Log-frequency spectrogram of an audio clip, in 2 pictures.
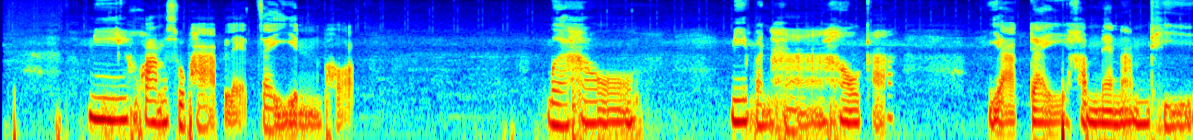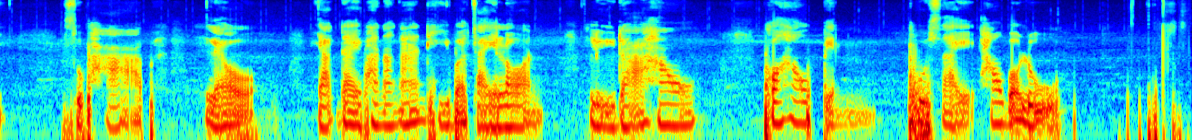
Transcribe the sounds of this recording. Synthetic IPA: miː˧˥˨kʰwaː˧˥˨msu˧˦pʰaː˧˩p̚lɛ̰˧t͡ɕa˧˩jjḛ˧˥˨npʰɔ̰ː˧˦ | mɯ˧˩ɐəha˧˨w | miː˧˥˨pa˨nhaː˨˦ha˧˩˨wka˧˩ | ja̰ː˨˩k̚da˧˩jkʰa˧˥˨mnɛ˧˨na˧˥˨mt̪ʰiː˧ | su˧˦pʰaː˧p̚ | lɛ̰ː˧˩w | jaː˨˧˩k̚da˧˩jpʰa˧na˧˥k̚ŋaː˧˥˨nt̪ʰiː˧˩bɔ̰ː˧˦t͡ɕa˨˦jlɔː˧˩n | lɯː˨˦daː˨˩ha˧˩˨w | pʰɔ˧˨ɦa˧˨wpe˨n | pʰuː˧˩sa˧˩jha˧˥˩wbɔ̰ː˧˦luː˧˩

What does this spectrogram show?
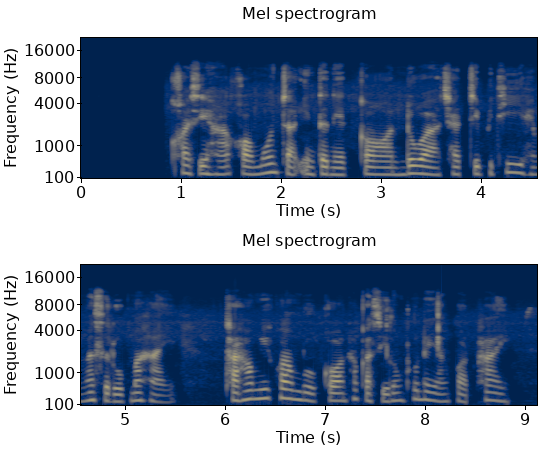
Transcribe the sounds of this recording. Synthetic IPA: kʰɔ˨˩jsi˧˦ɦaː˨˦kʰɔː˨˩muː˧˥˨nt͡ɕaː˨˩k̚ʔḭ˧˨nt̪aː˧ne˨˧˦t̪̚kɔː˧ndu˧˩ɐt͡ɕʰa˧˦˥t̪̚t͡ɕiː˧piː˧˥t̪ʰiː˧˥˨ɦa˨˩jma˧˥˨sa˧lu˧˦p̚maː˧˨ha˨˩j | t̪ʰaː˨˩ɦa˧˥˩wmiː˧˥˨kʰwaː˧˥˨mbuː˧˩kɔː˧˨nha˧˥˩wka˧˩siː˨˦lo˧˥˨ŋt̪ʰu˧˥˨nda˧˩jaː˧˦ŋpɔː˨˩t̪̚pʰa˧˥˨j

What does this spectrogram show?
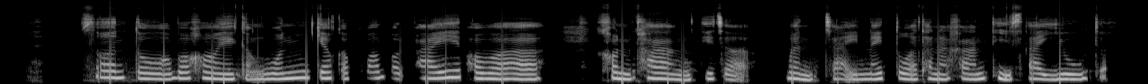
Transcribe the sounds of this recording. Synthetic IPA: sɔː˧˩nt̪oː˨˩bɔː˧˦xʰɔ˧˨˩jka˨˩ŋwo˧˥˨nki˧əwka˧˦p̚kʰwaː˧˥˨mpɔː˨˩t̪̚pʰa˧˥˨jpʰɔ˧waː˧ | kʰɔ˧˩˨nkʰaː˧˥˩ŋt̪ʰiː˧˩t͡ɕa˧˩ | ma˧˩˨nt͡ɕa˨˩jna˧˥˨jt̪u˨˩ɐt̪ʰa˧naː˧˥˨xʰaː˧˥˨nt̪ʰiː˧˩sa˧˩jːuː˧˩t͡ɕa˧˩˨

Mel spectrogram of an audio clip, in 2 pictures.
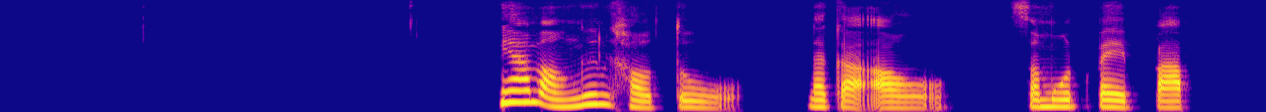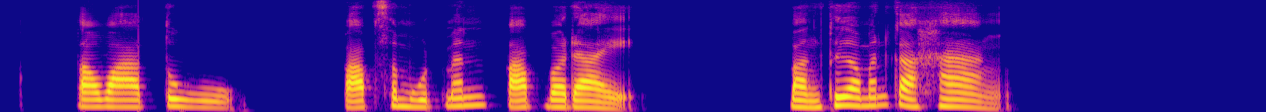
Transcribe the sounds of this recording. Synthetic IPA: jaː˧˥˨mʔa˨˩wŋɤ˧˥˨nkʰa˨˩wt̪uː˧˩ | lɛː˧˩wka̰˧˩ʔa̰˨˩w | sa˧mu˧˦t̪̚pa˨˩jpa˧˦p̚ | t̪ɛː˧˩waː˧t̪uː˧˩ | pa˧˦˥p̚sa˧mu˧˥t̪̚ma˧˥˨npa˧˦p̚bɔː˧da˧˩j | baː˨˩ŋt̪ʰɯ˧ɐma˧˥˨nka˧˩haː˧˩ŋ

